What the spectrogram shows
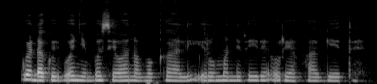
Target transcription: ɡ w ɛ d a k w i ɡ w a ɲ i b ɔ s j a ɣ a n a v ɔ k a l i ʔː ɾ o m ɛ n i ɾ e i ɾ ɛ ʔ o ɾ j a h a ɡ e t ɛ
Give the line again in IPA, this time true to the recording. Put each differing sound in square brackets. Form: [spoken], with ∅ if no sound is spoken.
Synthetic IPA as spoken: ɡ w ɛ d a k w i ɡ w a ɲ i b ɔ s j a [w] a n a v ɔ k a l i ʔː ɾ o m [a] n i ɾ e i ɾ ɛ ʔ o ɾ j a [f] a ɡ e t ɛ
